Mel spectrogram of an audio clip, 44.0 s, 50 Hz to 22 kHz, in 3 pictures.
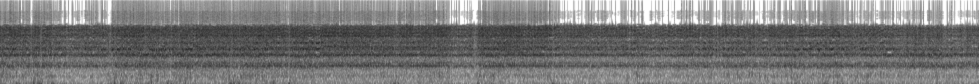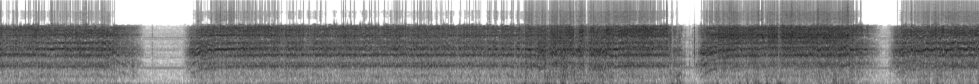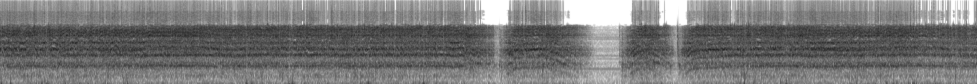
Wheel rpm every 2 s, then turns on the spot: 230, 230, 230, 230, 230, 230, 230, 220, 80, 220, 230, 220, 170, 180, 160, 210, 230, 230, 110, 60, 220, 220.
none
